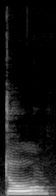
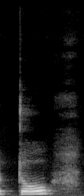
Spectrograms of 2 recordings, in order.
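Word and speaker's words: toe: Next number eight पर ओ ई इसको ओ करके पढ़ रहे हैं। ओ ई को क्या पढ़ रहे हैं? ओ करके इसका उच्चारण भी। जैसे कि यहां पर देखिए टो पैर की जो उंगली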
